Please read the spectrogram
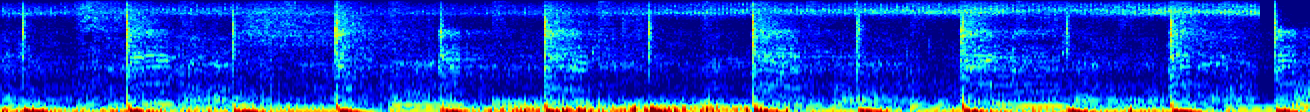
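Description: Background music with a steady drum beat and a stepping bass line.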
